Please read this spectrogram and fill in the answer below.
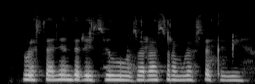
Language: Pashto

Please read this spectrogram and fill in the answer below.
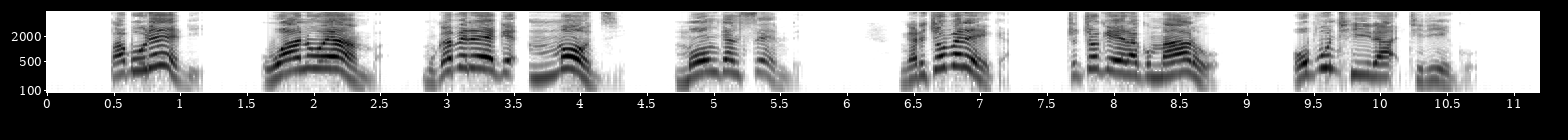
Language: Nyanja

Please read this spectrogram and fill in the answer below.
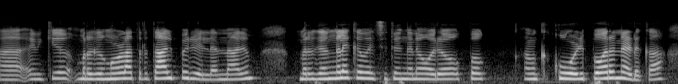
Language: Malayalam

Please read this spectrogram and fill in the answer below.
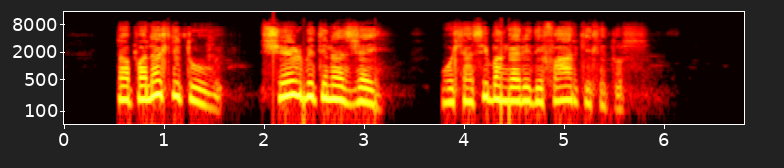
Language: Gawar-Bati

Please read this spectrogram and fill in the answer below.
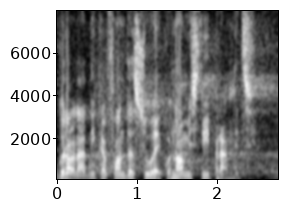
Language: Serbian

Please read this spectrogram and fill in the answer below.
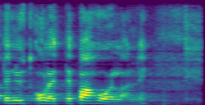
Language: Finnish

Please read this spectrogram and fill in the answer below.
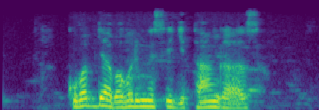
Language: Kinyarwanda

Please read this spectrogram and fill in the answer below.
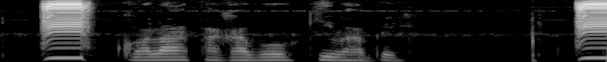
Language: Bangla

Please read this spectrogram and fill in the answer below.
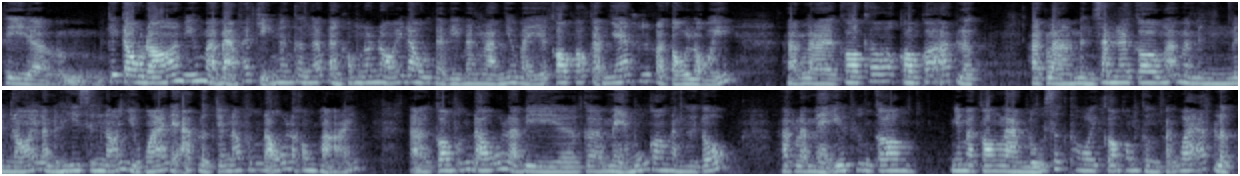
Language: Vietnamese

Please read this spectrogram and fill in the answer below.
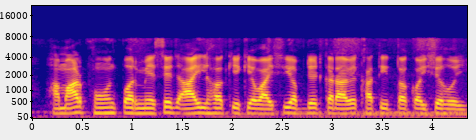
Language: Bhojpuri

